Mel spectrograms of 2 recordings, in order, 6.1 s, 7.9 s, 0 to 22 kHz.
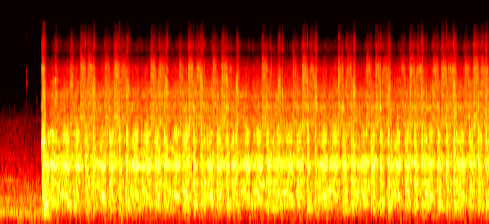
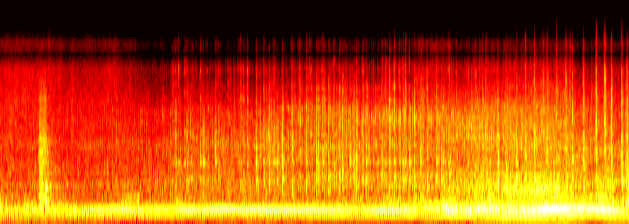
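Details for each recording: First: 1979 VW Mk1 Rabbit diesel, revived wreck, cranked after belts and pulleys refitted and a cool-down: starter cranks fast and steady for several seconds without catching; no coolant yet, wanted warm to start; nearly fired, cause unconfirmed. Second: 1979 VW Mk1 Rabbit diesel, revived after being buried in the woods, driven with the floor and frame collapsing: steady diesel clatter pulling evenly, revs rising and falling smoothly, no misses or knocks; runs well with good power.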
